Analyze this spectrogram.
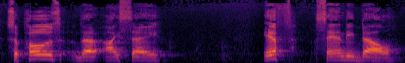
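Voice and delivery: deliberate setup. Shown as a demonstration. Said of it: "slow setup of an illustration".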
